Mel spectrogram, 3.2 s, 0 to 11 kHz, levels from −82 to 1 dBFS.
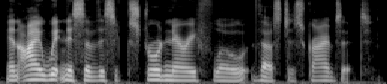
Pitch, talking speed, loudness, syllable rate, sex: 165 Hz, 185 wpm, -22 LUFS, 5.7 syllables/s, female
